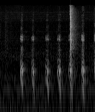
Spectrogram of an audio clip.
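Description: A quick, steady run of about seven finger snaps, fairly crisp, one snapping noticeably louder than the rest, with no talking over them; the snapping is in appreciation of a haiku.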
